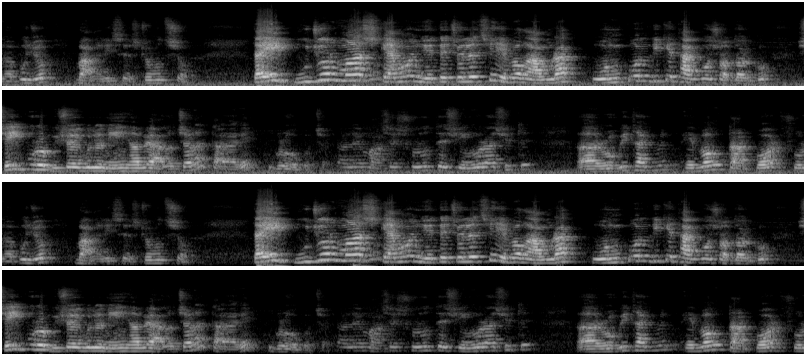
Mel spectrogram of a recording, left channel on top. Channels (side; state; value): left; noise; rumble, 20 dB below the sound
